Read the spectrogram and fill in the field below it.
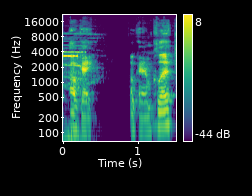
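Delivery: hushed, low muttered all-clear; a hushed mock lookout murmur; quiet self-check. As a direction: softly reassure yourself the hall is empty. Retelling checking hallway while tasking.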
